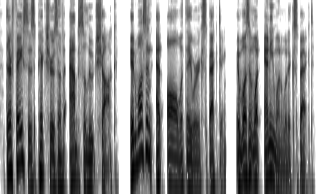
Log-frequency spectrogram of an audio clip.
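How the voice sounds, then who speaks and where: A man's voice: lowish voice, fairly bright tone, no echo, studio quality. A man reading a first-person story aloud in a casual, conversational way. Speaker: narrator.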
